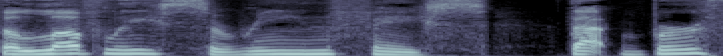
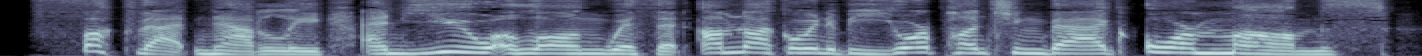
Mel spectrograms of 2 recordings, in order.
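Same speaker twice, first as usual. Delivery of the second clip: louder and rising, tearing into her sister; angry outburst; 5 semitones higher, 7 dB louder than usual. Acted. Simone unloading on her sister Natalie, loud and furious. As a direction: let the anger climb until it bursts. Simone finally fights back.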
